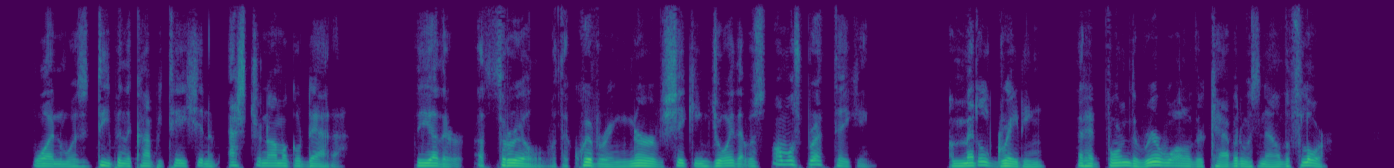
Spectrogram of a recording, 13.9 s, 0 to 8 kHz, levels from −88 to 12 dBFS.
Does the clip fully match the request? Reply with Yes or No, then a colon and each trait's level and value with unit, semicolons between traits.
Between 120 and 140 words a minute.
No: average, 170 wpm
